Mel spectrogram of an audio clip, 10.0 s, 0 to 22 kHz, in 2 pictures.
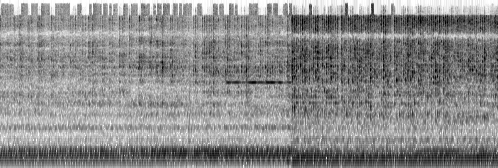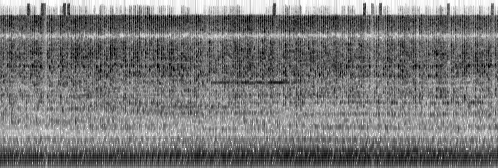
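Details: Freshly rebuilt Triumph TR6 six, head shaved 60 thou (about 8.4–8.5:1 compression), after first start, warmed up, chokes off, distributor slightly adjusted: even, smooth idle stepping up to a slightly faster steady speed, no misses or knocks; normal warm idle.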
